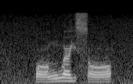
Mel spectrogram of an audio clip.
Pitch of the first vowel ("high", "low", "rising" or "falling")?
rising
